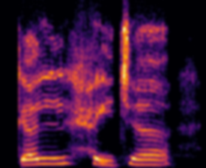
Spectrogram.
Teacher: ظاہر کریں گے ہا، ہا کو مستحل کریں گے، تھروٹ سے ادا کرنا ہے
